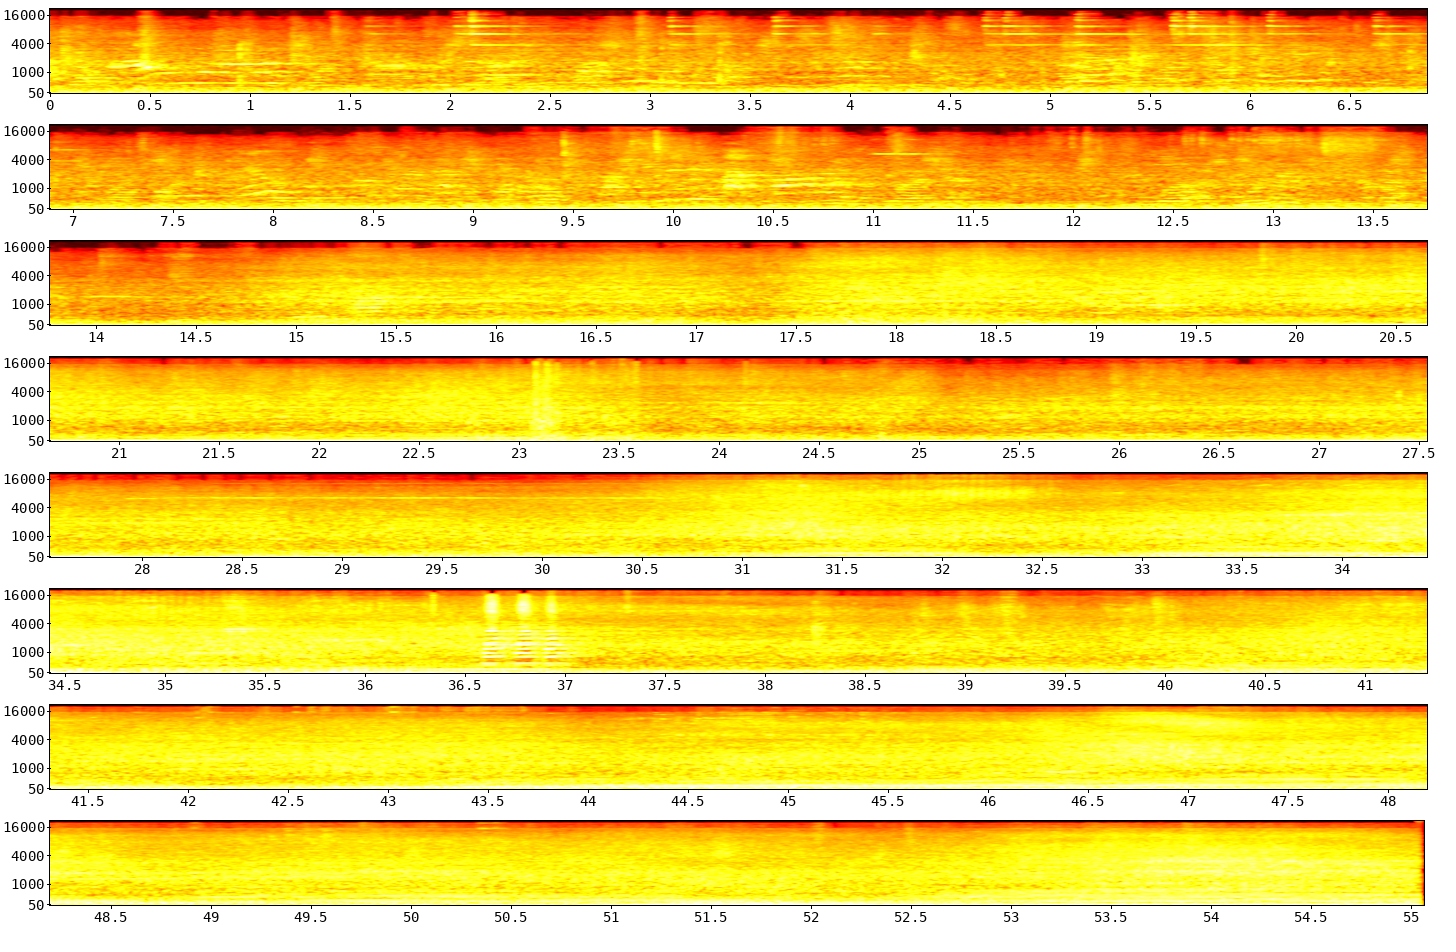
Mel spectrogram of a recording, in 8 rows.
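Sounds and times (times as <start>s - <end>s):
scooter engine: 29.5s - 55.0s
horn beeping: 35.0s - 37.6s.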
